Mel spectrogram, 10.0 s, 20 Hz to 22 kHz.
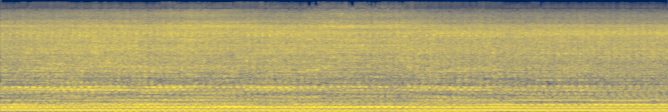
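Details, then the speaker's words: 1969 Plymouth Valiant, stock 360 Magnum V8 with Mopar Performance cam, Proform intake, TF727 transmission, GT45 turbo 5 psi, restarted after intake manifold refit; deep steady idle with even lope, no tapping or misfire; normal idle. "but for now she's back running i guess we can go and fire it up one more time"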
